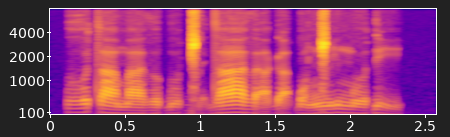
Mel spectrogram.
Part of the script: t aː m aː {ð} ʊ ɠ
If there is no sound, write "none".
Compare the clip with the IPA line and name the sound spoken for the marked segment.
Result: ð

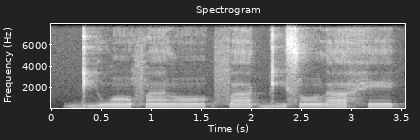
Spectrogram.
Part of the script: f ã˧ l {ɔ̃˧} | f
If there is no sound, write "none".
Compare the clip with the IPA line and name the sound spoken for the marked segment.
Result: ɔ̃˧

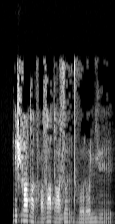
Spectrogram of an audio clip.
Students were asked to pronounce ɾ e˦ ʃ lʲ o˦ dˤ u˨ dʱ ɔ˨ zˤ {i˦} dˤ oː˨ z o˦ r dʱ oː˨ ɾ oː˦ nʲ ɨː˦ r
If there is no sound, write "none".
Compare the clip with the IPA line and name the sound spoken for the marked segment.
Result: i˦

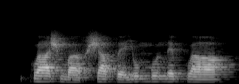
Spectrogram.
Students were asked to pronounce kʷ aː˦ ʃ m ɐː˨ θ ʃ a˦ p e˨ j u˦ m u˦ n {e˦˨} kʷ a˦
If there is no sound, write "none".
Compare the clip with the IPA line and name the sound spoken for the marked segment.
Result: e˦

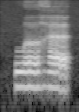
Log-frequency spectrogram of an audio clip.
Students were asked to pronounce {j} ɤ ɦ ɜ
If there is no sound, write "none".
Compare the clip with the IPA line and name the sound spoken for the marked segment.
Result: w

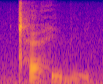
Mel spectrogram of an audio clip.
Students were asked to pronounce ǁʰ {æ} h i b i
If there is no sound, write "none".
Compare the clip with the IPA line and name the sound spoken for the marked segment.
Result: æ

